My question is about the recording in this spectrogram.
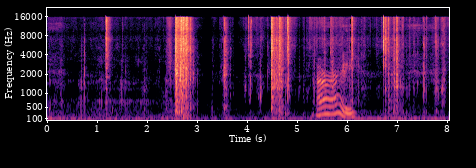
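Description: A small hand-cranked die-cutting machine and its plastic cutting plates being handled as the die sandwich is rolled through and pulled apart: scattered clicks and clacks of plastic and metal, with one short, loud scrape about two and a half seconds in.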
